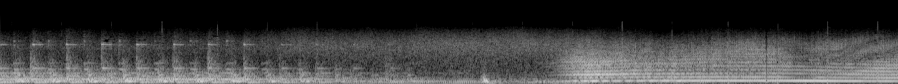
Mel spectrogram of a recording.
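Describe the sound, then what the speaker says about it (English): A car engine in an old 1968 radio ad drones and revs steadily, with a brief thump midway before it accelerates into a rising, harmonic whine that sounds loud and near throughout with no voices. "For the man who knows how to handle his car."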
